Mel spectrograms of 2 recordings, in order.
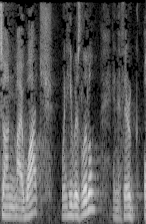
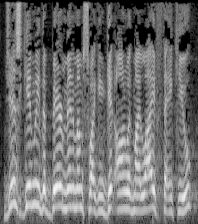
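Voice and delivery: higher, louder, brusque mock complaint; mock impatient churchgoer; 6 semitones higher, 4 dB louder than usual. Churchgoer wanting the bare minimum from the preacher, mock impatient.

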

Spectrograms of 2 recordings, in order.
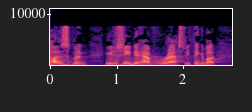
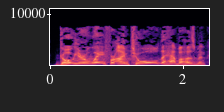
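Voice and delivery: much louder, higher urging; Naomi urging; 7 semitones higher, 8 dB louder than usual. Retold or imitated. Naomi urging her daughters-in-law loudly to leave. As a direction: plead loudly, send them away. Naomi voiced, after plain reading.

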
